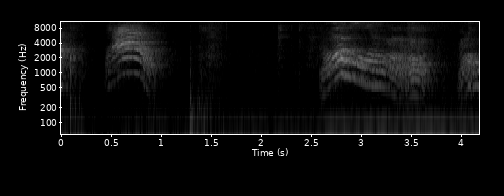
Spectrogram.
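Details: Rescue kitten meowing while being bottle-fed indoors: a short arched meow, a sharp knock, then a long, drawn-out descending meow and the start of another, over steady background hiss.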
